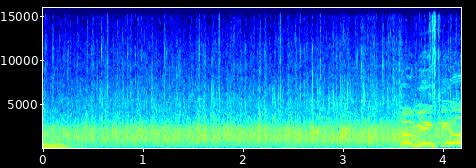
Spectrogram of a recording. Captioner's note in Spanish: Aplausos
